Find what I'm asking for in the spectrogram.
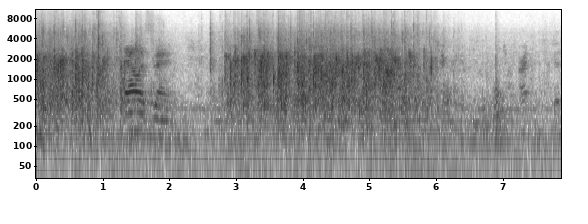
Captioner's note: audience applauding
